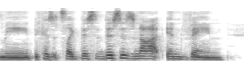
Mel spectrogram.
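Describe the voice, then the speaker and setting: A woman speaks in an animated tone at a fairly slow pace. The background is quiet. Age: 50s. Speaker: dream therapist and author. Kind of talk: interview.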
